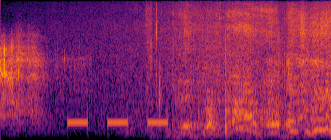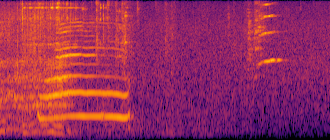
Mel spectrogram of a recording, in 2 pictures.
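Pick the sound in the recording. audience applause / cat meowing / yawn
cat meowing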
